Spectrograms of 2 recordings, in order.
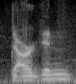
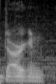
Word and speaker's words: Dargyn: what it is is killing five Dargan pilots I believe this way it's pronounced five Dargan pilots in the plains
